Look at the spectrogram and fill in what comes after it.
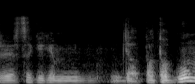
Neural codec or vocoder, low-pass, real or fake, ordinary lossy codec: vocoder, 44.1 kHz, 128 mel bands every 512 samples, BigVGAN v2; 9.9 kHz; fake; AAC, 48 kbps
